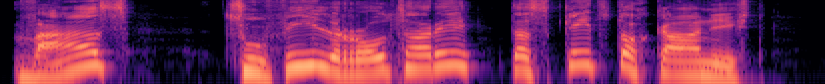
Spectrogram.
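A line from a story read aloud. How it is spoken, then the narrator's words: Blustering. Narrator (German): polterte Freund Peter Überhitzer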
